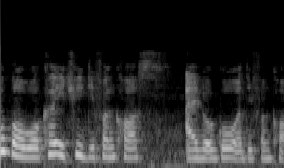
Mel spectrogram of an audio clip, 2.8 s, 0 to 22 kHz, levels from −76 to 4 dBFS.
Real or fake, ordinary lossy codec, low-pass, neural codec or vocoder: fake; none; 7.2 kHz; codec, 16 kHz, 4 kbps, FunCodec, trained on LibriTTS, 50 frames a second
